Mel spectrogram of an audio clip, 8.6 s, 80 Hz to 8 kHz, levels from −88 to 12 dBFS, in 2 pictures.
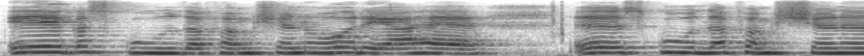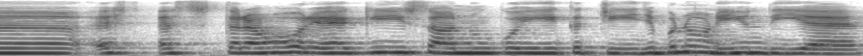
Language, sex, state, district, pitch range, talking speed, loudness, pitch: Punjabi, female, Punjab, Kapurthala, 250-270 Hz, 165 wpm, -15 LUFS, 255 Hz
